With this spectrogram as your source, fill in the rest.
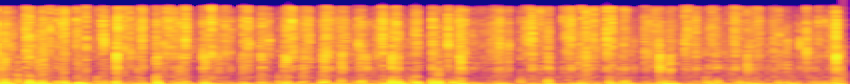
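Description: A small plastic pocket calculator with a display and button keys is held upright while fingertips and nails rapidly tap and scratch its keys and casing. The result is a dense run of dry, clicky taps mixed with bright, scratchy rasps and soft low thumps, each sound stopping almost instantly with no ring.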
